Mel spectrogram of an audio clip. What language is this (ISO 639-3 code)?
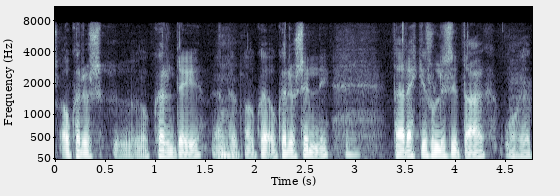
isl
